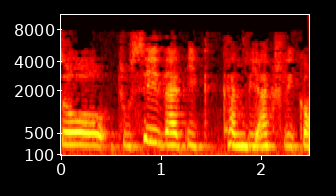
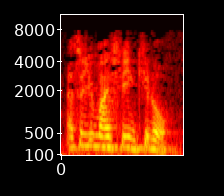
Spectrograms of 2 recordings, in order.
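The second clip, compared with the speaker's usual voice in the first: usual speaking voice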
